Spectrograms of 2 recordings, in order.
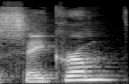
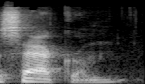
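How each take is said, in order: First: The first vowel is a long 'ay' sound. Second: The first vowel is a short 'a' sound. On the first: "you can have a long A sound and call it the" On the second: "or you can call it the"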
